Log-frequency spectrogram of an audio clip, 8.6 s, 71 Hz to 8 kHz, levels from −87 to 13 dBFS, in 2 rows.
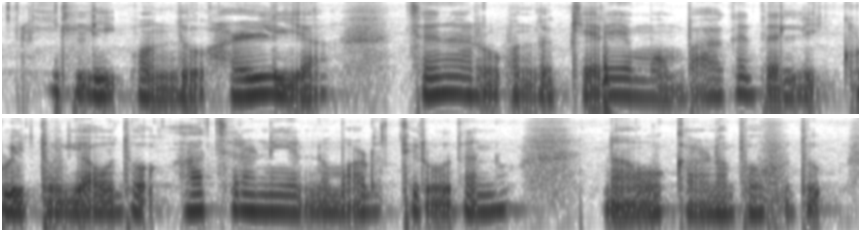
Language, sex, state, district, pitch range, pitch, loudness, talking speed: Kannada, male, Karnataka, Bangalore, 155-170 Hz, 165 Hz, -18 LUFS, 90 wpm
